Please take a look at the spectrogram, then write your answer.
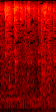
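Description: Pigeons for sale at a market coo softly in a busy, noisy setting, their low murmuring calls blending into steady broadband background.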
